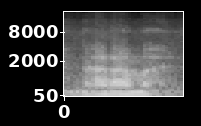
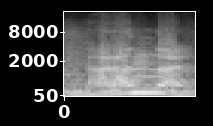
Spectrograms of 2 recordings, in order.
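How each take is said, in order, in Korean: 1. 니은 소리 없이 부드럽게 발음됩니다. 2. 말 앞에 니은 소리가 덧붙습니다. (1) "그냥 부드럽게" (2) "니은 소리가 덧나는 그 센 이런 발음"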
